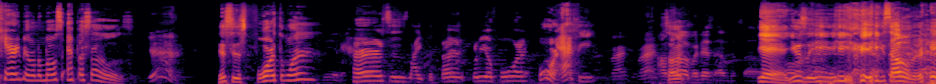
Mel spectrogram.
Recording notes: The crew is live from Da Shop. Sorry for the sound.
